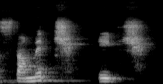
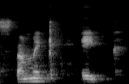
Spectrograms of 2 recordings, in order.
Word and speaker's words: stomach ache: cup sound stomach ache it's not stomach h you do not say like that stomach ache it's like a k sound so i hope you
